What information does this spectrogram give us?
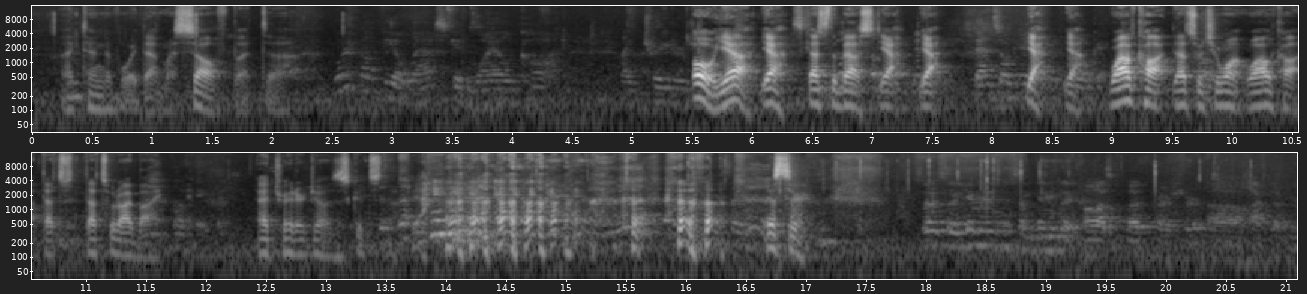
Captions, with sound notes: I tend to avoid that myself. - What about the Alaskan wild cod, like Trader Joe's? - Oh yeah, yeah, that's the best. - That's okay? - Yeah, wild cod, that's what you want. That's what I buy. - Okay, good. - That Trader Joe's, it's good stuff (laughs). (audience laughs) Yes sir. - So you mentioned some things that cause blood pressure,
